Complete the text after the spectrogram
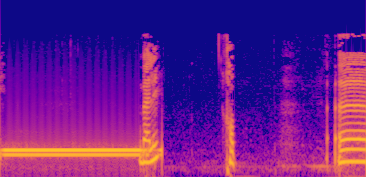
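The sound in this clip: A telephone dial tone follows a dropped call, humming at a steady, low, even pitch for about two seconds before it cuts off. Brief chirping sweeps follow, and then a voice is heard.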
